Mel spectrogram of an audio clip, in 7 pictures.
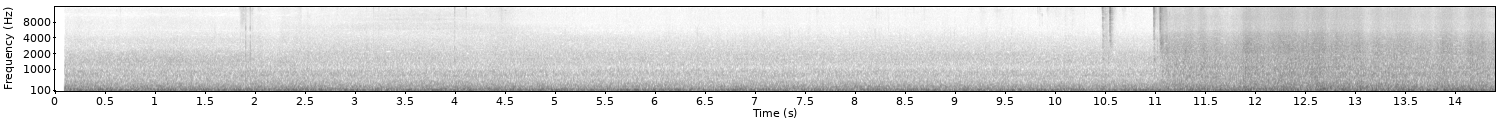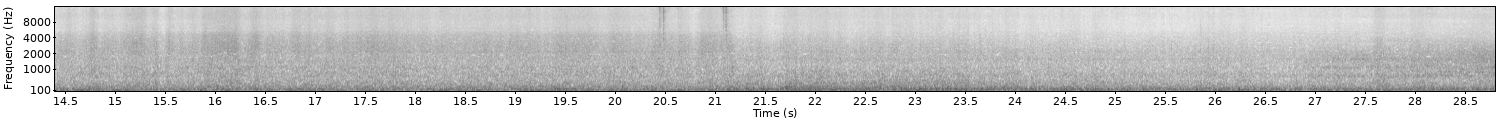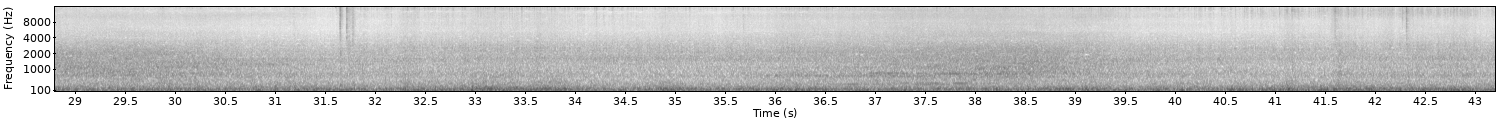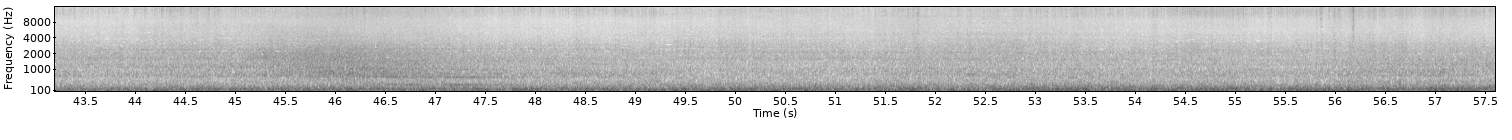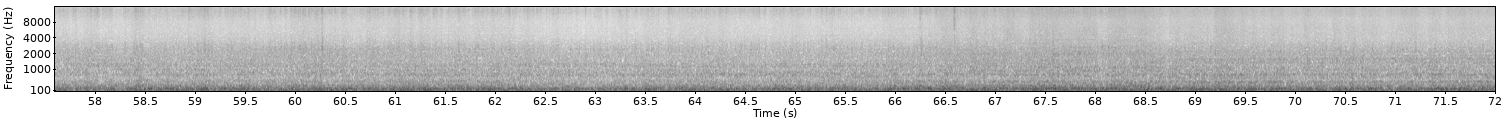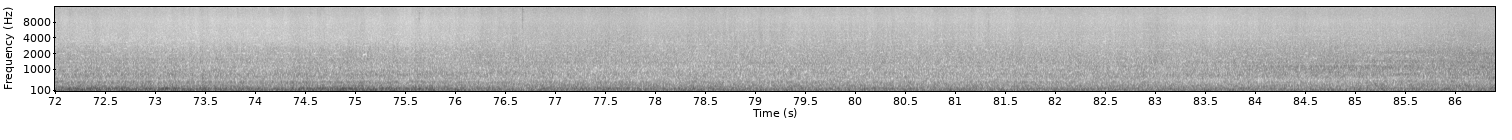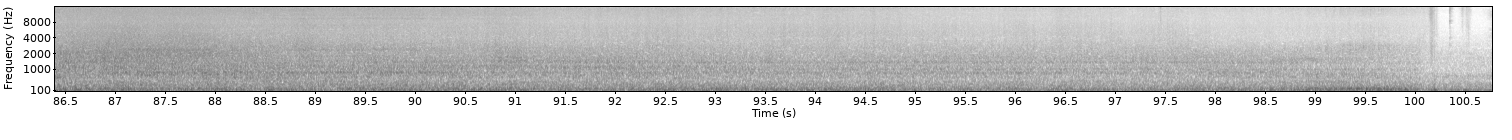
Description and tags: Car window
Several levels of opened window of a car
